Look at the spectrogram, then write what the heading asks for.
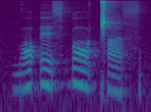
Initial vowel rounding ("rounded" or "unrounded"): rounded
